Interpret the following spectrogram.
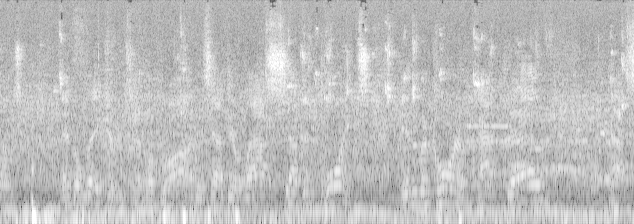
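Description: A basketball being dribbled on a hardwood arena court, irregular thumps over a low, steady crowd noise.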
